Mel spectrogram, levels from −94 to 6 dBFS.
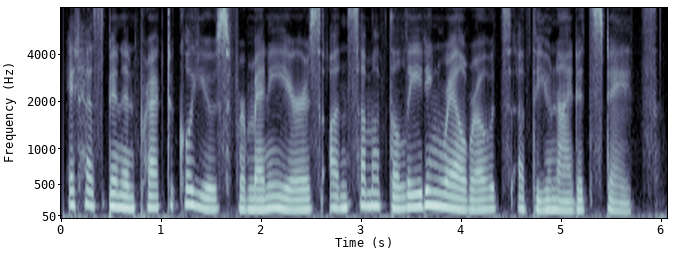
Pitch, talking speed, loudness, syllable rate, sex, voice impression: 155 Hz, 190 wpm, -16 LUFS, 5.0 syllables/s, female, feminine, adult-like, tensed, powerful, clear, fluent, intellectual, calm, reassuring, elegant, slightly lively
